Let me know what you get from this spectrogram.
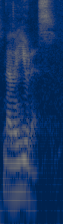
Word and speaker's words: Namajunas: Um, Rose Namajunas. Is that how you pronounce it? Yeah. Yes. Namajunas.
